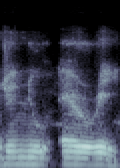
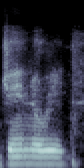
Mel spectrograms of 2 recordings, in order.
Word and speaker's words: January: Já no inglês europeu, no inglês britânico, eles tendem a colocar ênfase na sílaba anterior a esse ary. Então, é por isso que eles falam January, February, tá certo? É questão de ênfase mesmo, tá bom?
